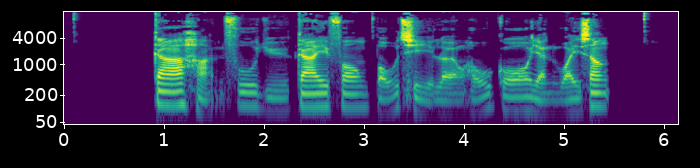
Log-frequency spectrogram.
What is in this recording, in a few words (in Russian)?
Голоса, Гонконгский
